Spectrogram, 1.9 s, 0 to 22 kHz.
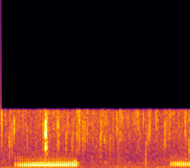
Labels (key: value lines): label: biophony, croak
recorder: SoundTrap 500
